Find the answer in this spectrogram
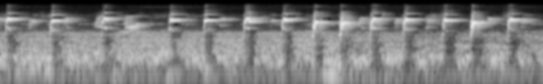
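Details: High, sharp whistled notes, about two per second, from a gacor siri-siri bird whose fierce song is said to silence other birds. A steady low rushing noise runs underneath.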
